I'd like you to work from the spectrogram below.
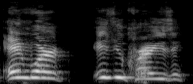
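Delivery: high, loud angry shout; sudden furious yell at someone acting crazy; angry outburst. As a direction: yell it like you've lost patience. Voicing his own angry outburst.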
